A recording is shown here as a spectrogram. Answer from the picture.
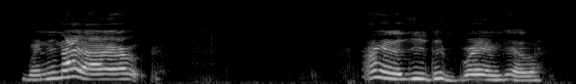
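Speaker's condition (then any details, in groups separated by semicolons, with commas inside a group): Cerebral palsy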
